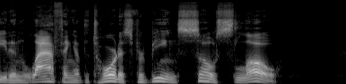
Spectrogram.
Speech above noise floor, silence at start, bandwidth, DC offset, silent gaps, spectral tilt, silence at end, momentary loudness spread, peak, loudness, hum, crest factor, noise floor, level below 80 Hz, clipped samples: 47 dB; 0 s; over 20 kHz; under 0.1%; none; -3.5 dB/octave; 0.7 s; 9 LU; -4 dBFS; -26 LUFS; none; 22 dB; -73 dBFS; -66 dBFS; under 0.1%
